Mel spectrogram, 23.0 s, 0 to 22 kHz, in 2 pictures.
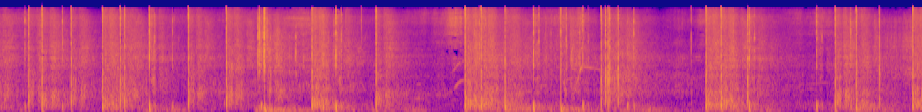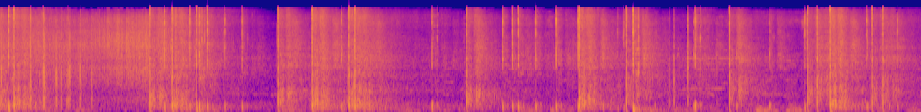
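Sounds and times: crackling sparks: 0.0 - 16.3
fireworks bangs: 0.0 - 23.0
echoing booms: 8.8 - 16.2.

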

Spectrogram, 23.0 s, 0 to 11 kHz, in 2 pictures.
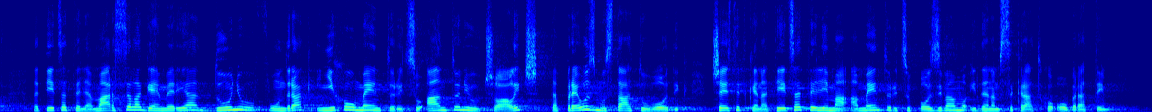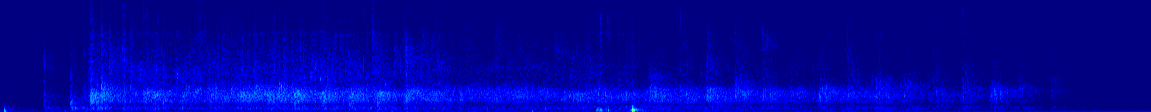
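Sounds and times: audience applauding: 12.0 - 22.2.

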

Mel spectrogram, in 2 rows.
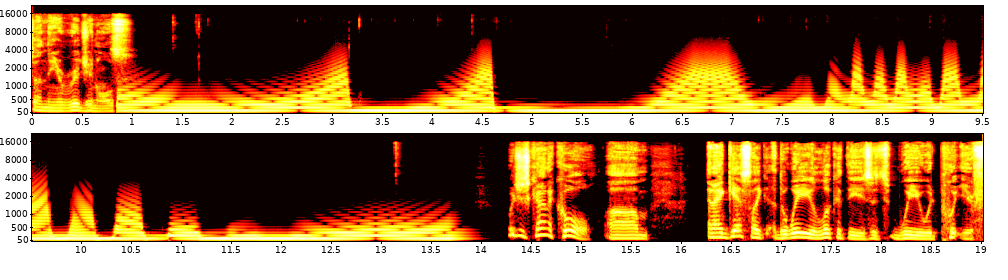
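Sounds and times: synthesizer bass note filter sweep: 0.8 - 14.0.

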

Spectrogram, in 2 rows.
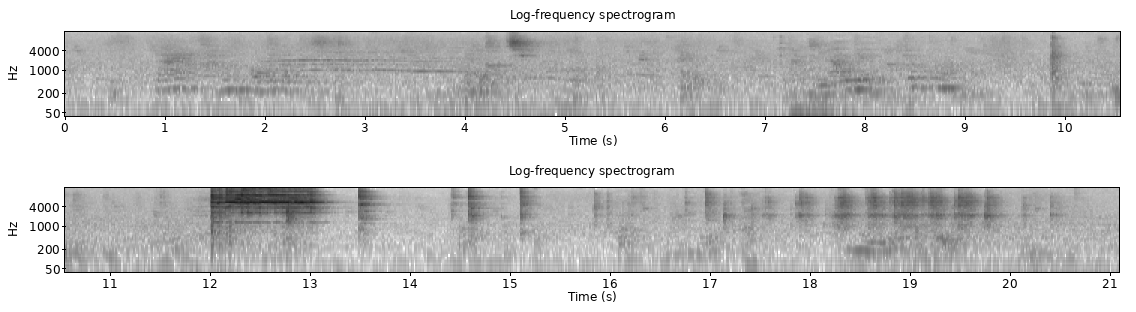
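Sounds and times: metal pipes clinking: 12.0 - 13.8.

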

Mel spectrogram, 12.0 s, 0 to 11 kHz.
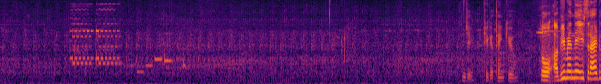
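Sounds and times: rising electronic beeps: 2.8 - 3.8.

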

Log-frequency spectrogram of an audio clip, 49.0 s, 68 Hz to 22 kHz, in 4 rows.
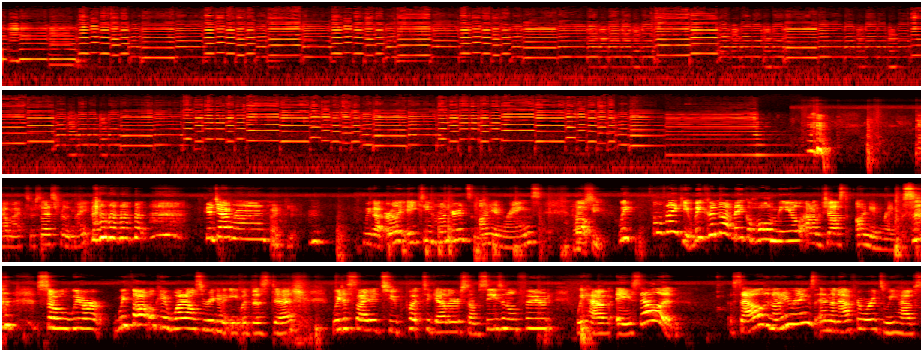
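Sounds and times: fiddle playing fast tune: 0.0 - 23.0.

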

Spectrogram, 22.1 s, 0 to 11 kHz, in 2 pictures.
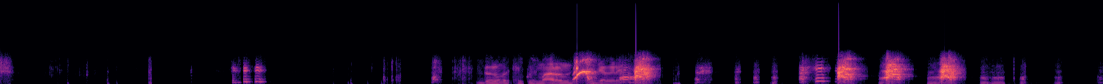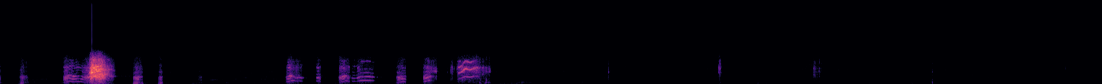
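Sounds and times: dog barking: 5.7 - 6.6, 8.0 - 9.7, 11.7 - 12.5
dog whining: 11.7 - 12.2, 13.9 - 16.0.

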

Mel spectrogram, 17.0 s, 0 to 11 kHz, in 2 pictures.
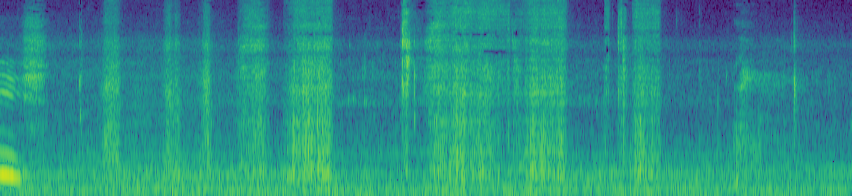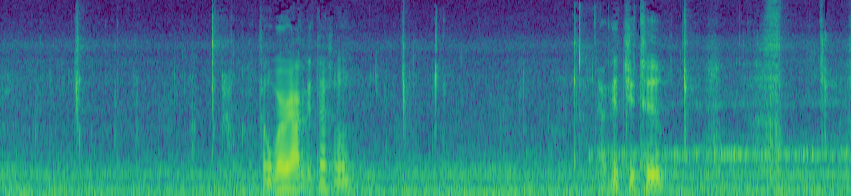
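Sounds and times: person slurping noodles: 1.0 - 3.4, 4.0 - 6.6.

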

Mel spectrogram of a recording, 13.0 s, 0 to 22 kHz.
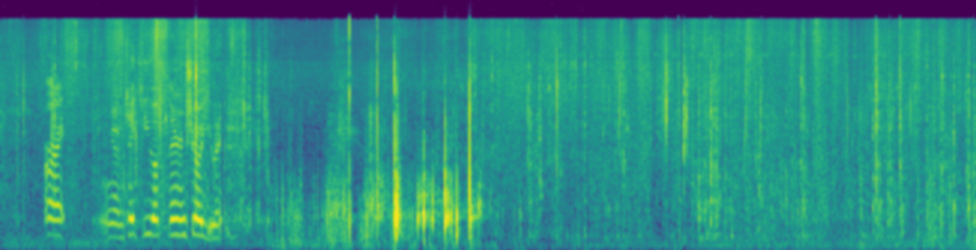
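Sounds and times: footsteps on grass: 0.0 - 13.0.

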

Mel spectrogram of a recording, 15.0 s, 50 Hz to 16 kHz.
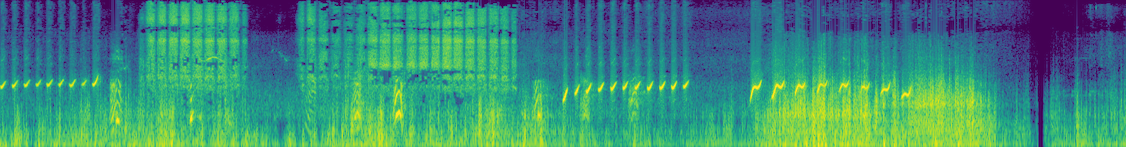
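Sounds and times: dog yelping: 1.5 - 1.7, 4.7 - 5.5, 7.1 - 8.6.

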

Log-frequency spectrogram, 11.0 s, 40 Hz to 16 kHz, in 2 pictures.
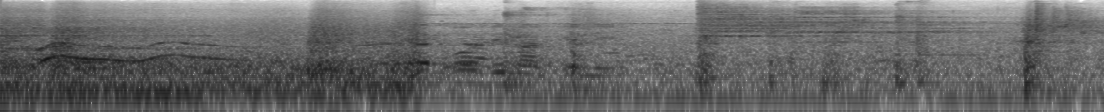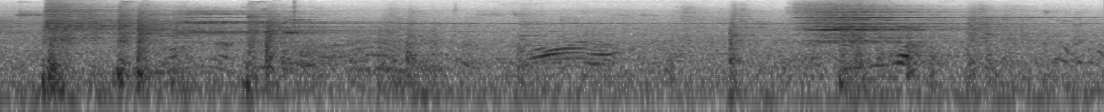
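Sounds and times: train wheels clacking over rail joints: 1.5 - 11.0
high wheel squeal: 2.5 - 11.0.

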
